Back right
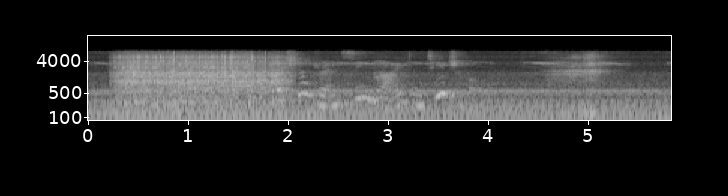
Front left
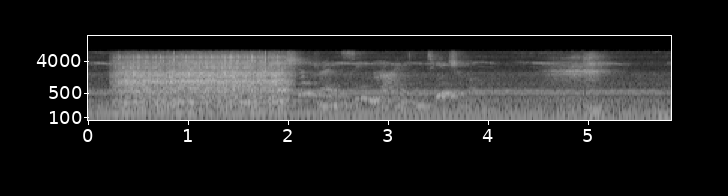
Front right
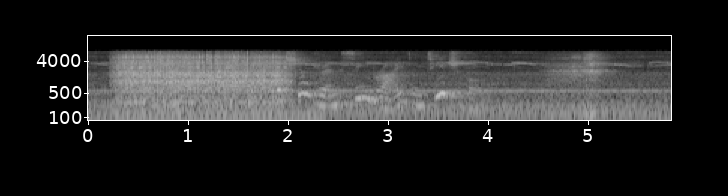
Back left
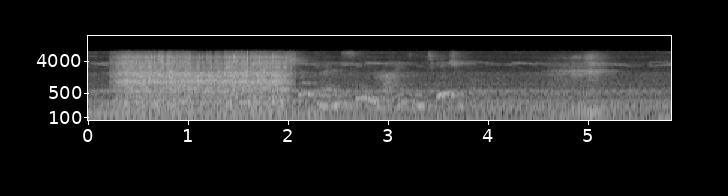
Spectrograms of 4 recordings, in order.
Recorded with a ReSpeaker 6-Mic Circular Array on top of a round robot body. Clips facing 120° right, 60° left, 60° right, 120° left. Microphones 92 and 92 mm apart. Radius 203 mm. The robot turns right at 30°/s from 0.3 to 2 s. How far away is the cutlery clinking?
About 4 m.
